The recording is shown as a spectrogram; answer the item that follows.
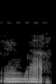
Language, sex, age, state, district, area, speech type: Hindi, female, 60+, Uttar Pradesh, Lucknow, urban, spontaneous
